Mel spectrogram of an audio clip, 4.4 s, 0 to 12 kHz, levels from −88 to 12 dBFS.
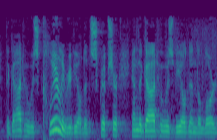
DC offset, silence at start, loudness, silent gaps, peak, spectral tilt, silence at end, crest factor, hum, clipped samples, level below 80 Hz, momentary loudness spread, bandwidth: under 0.1%; 0.15 s; -30 LUFS; none; -12 dBFS; -4 dB/octave; 0 s; 18 dB; none; under 0.1%; -70 dBFS; 8 LU; 8 kHz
